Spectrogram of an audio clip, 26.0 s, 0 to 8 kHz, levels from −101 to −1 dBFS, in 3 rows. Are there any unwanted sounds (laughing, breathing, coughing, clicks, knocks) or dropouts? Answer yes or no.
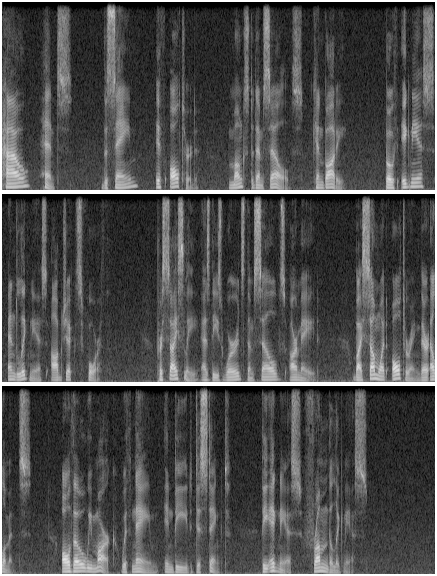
no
